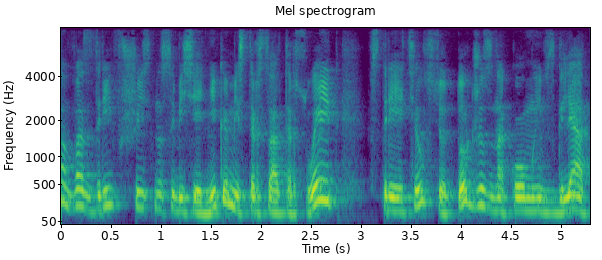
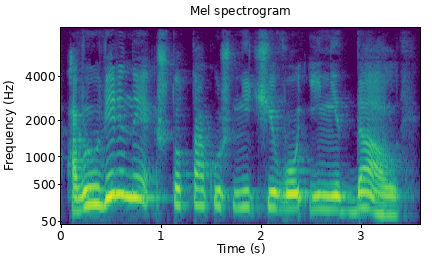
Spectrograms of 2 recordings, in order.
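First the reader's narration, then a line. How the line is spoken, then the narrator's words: Plain. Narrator (Russian): спросил мистер Кин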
